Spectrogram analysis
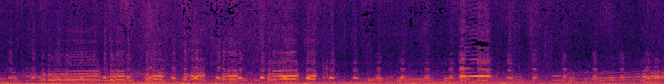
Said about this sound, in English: That cackle there means that one laid an egg.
